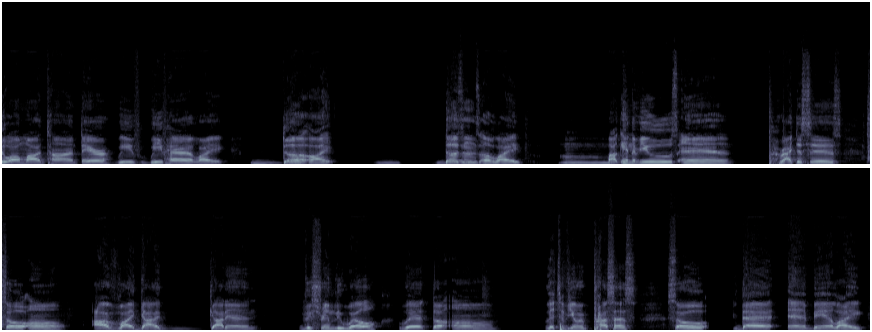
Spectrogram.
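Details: Adult man who has stuttered for as long as he can remember, with speech therapy from his first school year through his senior year of high school; stuttering.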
